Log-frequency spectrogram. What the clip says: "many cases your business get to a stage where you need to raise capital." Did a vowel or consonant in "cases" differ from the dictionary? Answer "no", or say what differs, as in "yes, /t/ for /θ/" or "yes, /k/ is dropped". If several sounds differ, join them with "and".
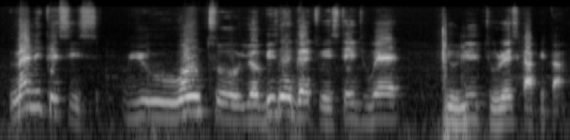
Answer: yes, /s/ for /z/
